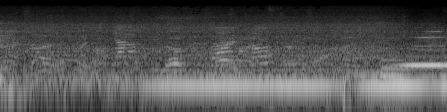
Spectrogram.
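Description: Voices talking between songs at a rock gig, and a steady low tone from the band's amplified instruments that sets in about a second and a half in and holds, as the band readies the next song.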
